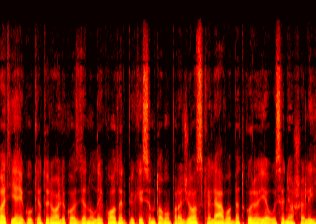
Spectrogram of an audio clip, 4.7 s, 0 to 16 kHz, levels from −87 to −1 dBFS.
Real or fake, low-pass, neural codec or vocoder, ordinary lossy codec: real; 14.4 kHz; none; AAC, 64 kbps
